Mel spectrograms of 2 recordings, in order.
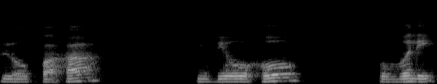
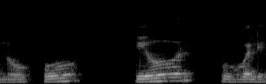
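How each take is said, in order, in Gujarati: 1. દરેક શબ્દ પોતાના પૂર્ણ અંત સાથે અલગ ઉચ્ચારાય છે. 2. શબ્દો સંધિવાળા અંત સાથે એકબીજામાં ભળીને ઉચ્ચારાય છે. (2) "સાથે બોલીએ તો"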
